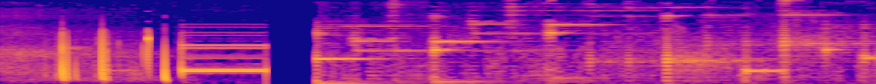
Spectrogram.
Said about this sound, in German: Wenn Sie wichtige Fragen haben, hinterlassen Sie nach dem Piepton eine Nachricht.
